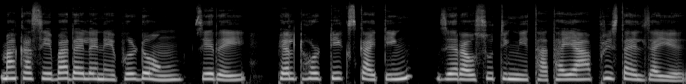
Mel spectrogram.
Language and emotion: Bodo, neutral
